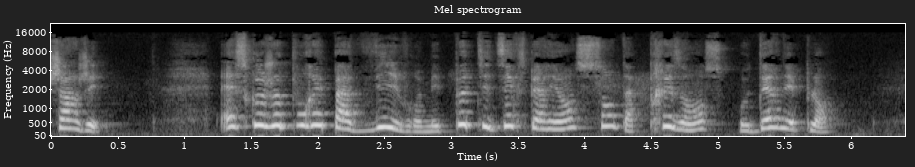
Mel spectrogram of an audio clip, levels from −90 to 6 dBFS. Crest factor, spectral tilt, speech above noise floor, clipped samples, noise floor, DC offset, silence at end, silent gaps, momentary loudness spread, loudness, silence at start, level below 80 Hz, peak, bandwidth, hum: 14 dB; -4 dB/octave; 31 dB; under 0.1%; -48 dBFS; under 0.1%; 0.55 s; none; 9 LU; -18 LUFS; 0 s; -58 dBFS; -4 dBFS; 16 kHz; none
